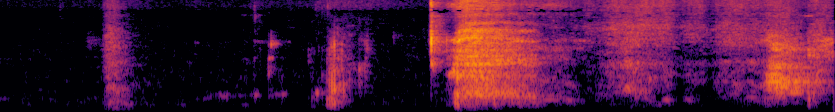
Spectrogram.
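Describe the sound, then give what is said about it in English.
Someone sips tea: a few soft mouth noises, then a longer, breathy slurp with no one talking. “Um, I'm sorry, I have some tea. I'm just going to take a sip. So if you hear little pauses, I'm just taking a sip.”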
